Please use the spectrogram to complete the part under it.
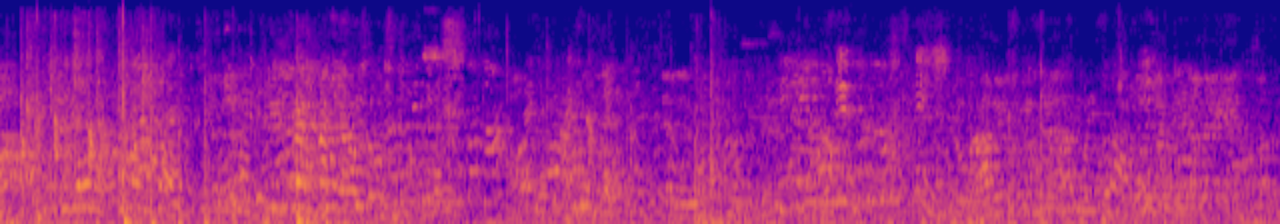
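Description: Young girls shout and call out across a large echoing hall.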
